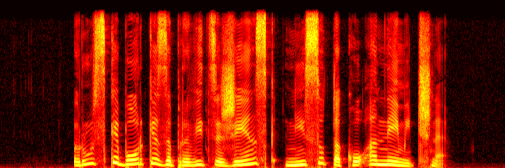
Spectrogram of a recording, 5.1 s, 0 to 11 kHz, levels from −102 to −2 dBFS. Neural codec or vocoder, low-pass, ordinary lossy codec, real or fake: none; 9.9 kHz; none; real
